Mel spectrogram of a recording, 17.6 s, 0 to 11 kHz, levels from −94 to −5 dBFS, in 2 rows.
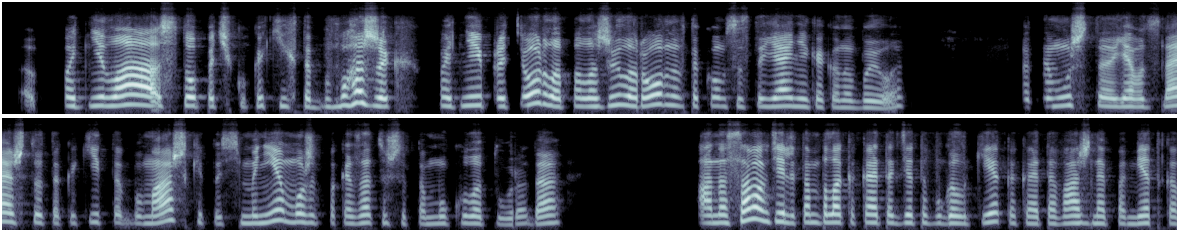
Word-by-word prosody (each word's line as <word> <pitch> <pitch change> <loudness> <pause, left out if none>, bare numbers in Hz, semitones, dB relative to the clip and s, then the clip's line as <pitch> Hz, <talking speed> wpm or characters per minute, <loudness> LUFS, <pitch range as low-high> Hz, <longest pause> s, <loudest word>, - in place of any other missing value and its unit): э, - - -13 0.2
подняла 255 +3 +7
стопочку 255 -2 0
каких-то 245 -1 -7
бумажек, 240 +4 +3
под 245 -2 -5
ней 265 +1 +3
протерла, 265 +2 +1
положила 240 +3 0
ровно 270 +1 +1
в - - -19
таком 245 0 -9
состоянии, 235 +1 -1
как 220 -1 -8
оно 205 -1 -9
было. 200 +5 -9 0.9
Потому 240 +3 -8
что 250 -2 +1
я 235 0 +1
вот 230 -1 -6
знаю, 260 +3 +2
что 235 - +2
это 220 - -13
какие-то 235 +2 -12
бумажки, 235 +6 +1
то - - -30
есть 195 +3 -9
мне 225 +8 0
может 245 -4 -4
показаться, 225 +1 -7
что 200 - -4
это 195 - -15
макулатура, 200 -2 -10
да. 210 +3 -3 1.0
А 220 - +1
на 230 0 0
самом 295 +6 +5
деле 255 -4 +2
там 240 +1 -6
была 240 0 +2
какая-то, 230 0 -2
где-то 225 +1 -6
в 205 - -20
уголке, 215 +4 -3
какая-то 205 -3 -8
важная 210 0 -1
пометка, 200 0 -5
235 Hz, 160 wpm, -24 LUFS, 215-255 Hz, 1.0 s, подняла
